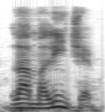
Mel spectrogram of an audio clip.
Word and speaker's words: La Malinche: a Mayan-born woman known as La Malinche. That's spelled, by the way, M-A-L-I-N-C-H-E. La Malinche, period.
